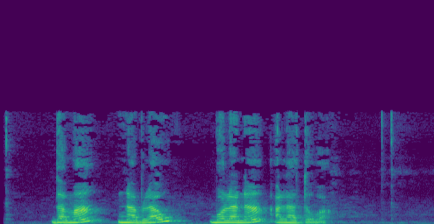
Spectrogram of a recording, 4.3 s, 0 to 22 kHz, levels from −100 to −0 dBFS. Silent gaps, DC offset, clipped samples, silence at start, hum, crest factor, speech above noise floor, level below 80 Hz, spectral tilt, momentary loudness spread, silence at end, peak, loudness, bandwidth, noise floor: none; under 0.1%; under 0.1%; 0.5 s; none; 18 dB; 35 dB; -60 dBFS; -6 dB/octave; 13 LU; 1.05 s; -8 dBFS; -25 LUFS; 11.5 kHz; -60 dBFS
